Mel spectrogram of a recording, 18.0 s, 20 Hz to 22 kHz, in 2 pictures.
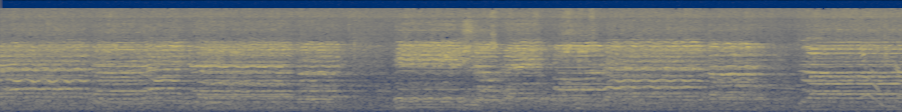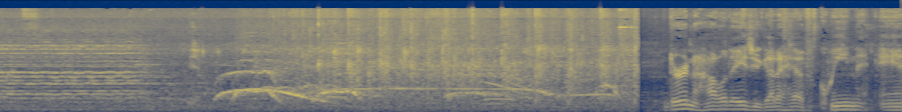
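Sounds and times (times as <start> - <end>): choir singing in harmony: 0.0 - 11.1.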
